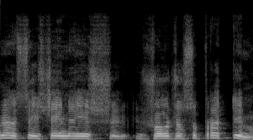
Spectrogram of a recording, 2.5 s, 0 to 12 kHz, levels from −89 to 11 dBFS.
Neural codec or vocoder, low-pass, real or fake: vocoder, 44.1 kHz, 128 mel bands, Pupu-Vocoder; 10.8 kHz; fake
